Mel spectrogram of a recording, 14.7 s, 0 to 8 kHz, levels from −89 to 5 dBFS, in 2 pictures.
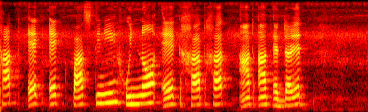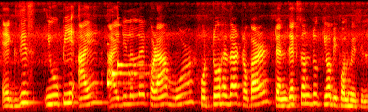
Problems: constant background noise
